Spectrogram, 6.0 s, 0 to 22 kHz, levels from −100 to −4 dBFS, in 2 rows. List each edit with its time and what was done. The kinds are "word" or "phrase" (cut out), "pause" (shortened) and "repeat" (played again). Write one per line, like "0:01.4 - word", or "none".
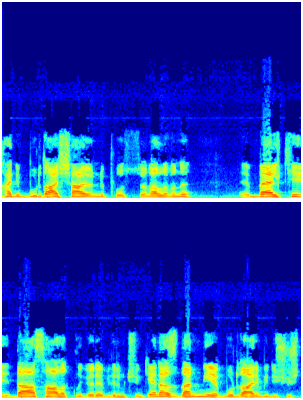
none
